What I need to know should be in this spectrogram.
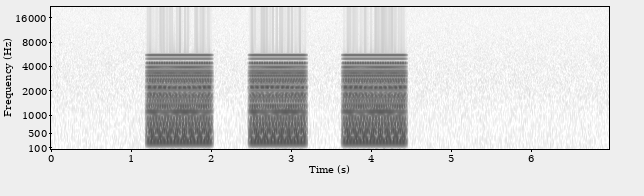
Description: Train horn signal, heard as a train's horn. 3 short. On North American railways: when stopped, the train will back up.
